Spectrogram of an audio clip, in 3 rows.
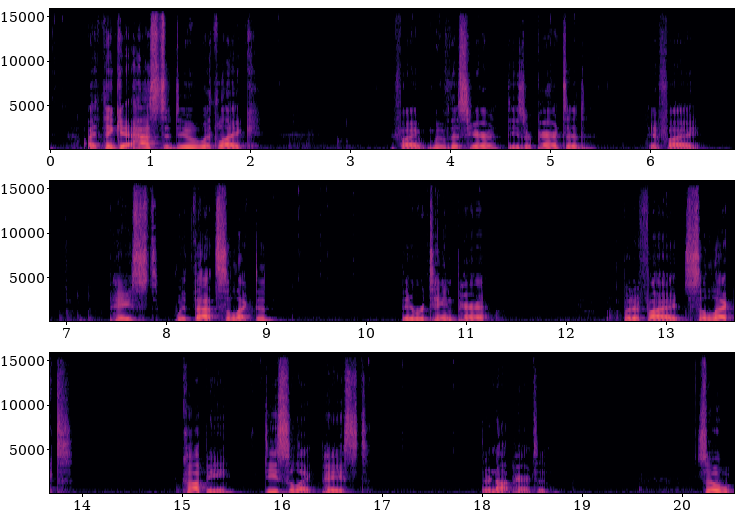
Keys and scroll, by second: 0.2 Tab, 2.3 ctrl+Tab, 2.4 ctrl+c, 2.8 ctrl+v, 3.2 Tab, 5.6 ctrl+Tab, 5.9 ctrl+c, 6.9 ctrl+v, 7.4 Tab, 11.2 ctrl+Tab, 12.3 Tab, 13.1 ctrl+Tab, 13.2 ctrl+c, 15.6 c, 15.6 Tab, 16.2 ctrl+v, 16.7 v, 17.1 Tab.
